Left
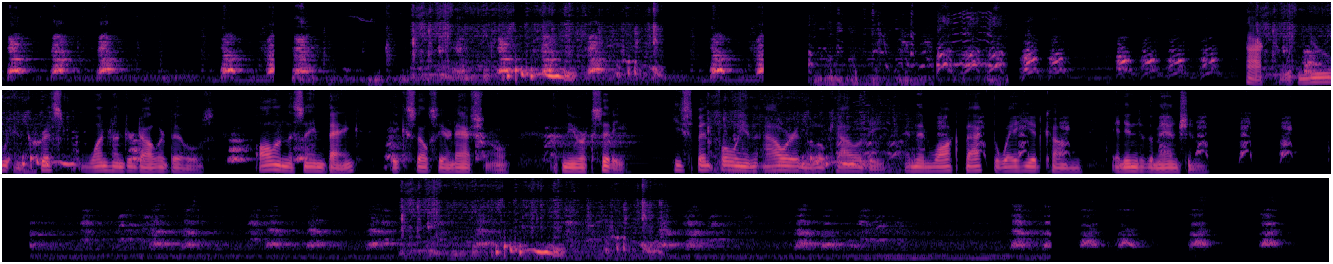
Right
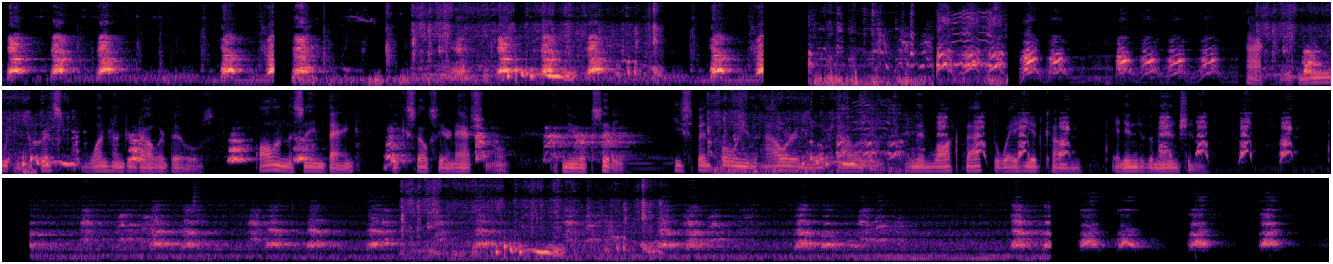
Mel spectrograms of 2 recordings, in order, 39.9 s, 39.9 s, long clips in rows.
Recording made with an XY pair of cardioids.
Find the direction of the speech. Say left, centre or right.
centre.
